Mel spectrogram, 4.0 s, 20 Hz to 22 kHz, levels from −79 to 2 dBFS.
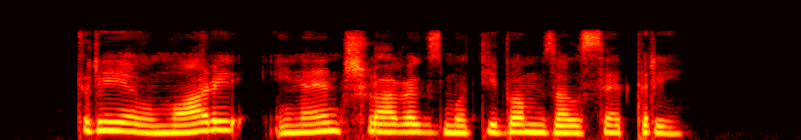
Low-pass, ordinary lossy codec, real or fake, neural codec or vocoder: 9.9 kHz; none; fake; codec, 16 kHz in and 24 kHz out, 1.1 kbps, FireRedTTS-2 codec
